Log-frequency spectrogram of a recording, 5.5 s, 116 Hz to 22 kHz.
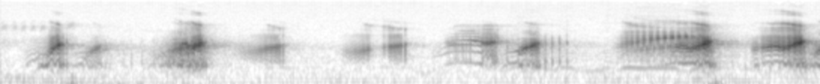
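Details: Frogs at a forest pond calling loudly in real time, captured with an iPhone 14 Pro and Shure MV88+; scattered raspy croaks and warbling bursts of uneven spacing, louder toward the end.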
